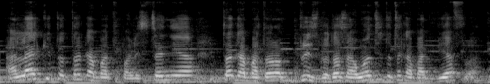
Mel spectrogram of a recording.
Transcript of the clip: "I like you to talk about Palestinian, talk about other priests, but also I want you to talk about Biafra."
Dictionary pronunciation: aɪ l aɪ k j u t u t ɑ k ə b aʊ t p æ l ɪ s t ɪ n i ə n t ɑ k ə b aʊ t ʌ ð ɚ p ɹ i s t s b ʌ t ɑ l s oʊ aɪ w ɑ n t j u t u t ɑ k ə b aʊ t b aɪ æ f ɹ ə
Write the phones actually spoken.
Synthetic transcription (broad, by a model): aɪ l aɪ k j u t u t ɑ k ə b aʊ t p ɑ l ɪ s t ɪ n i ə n t ɑ k ə b aʊ t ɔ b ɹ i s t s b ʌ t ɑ s aɪ w ɑ n t j u t u t ɑ k ə b aʊ t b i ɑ f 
